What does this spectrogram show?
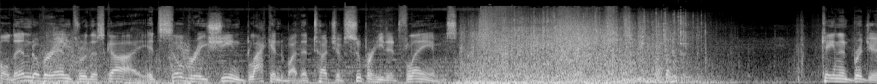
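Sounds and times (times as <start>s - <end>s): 
explosion from remote detonator: 0.0s - 2.4s, 4.5s - 7.4s
speech: 0.0s - 7.0s, 8.2s - 8.7s.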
